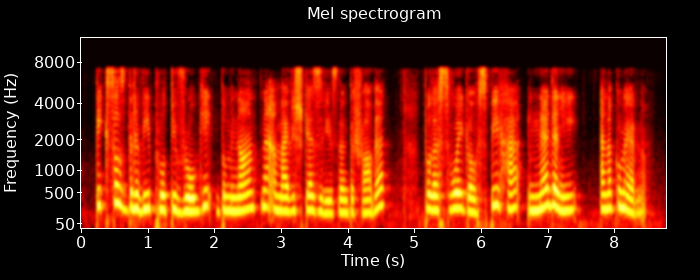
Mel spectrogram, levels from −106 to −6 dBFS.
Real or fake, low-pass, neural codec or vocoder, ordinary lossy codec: fake; 7.2 kHz; codec, 16 kHz, 1.1 kbps, Voila-Tokenizer; none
